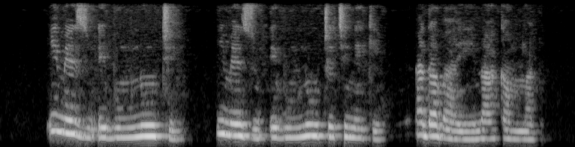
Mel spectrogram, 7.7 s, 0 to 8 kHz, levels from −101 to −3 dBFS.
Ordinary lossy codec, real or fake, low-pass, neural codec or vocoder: none; real; 7.2 kHz; none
